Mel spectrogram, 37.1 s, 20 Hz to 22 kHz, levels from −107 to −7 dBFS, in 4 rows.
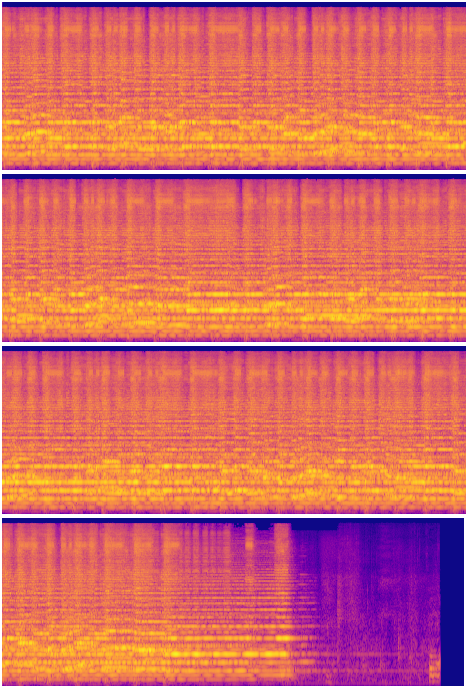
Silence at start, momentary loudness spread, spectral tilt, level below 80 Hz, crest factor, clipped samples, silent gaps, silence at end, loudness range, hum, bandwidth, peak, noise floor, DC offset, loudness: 0 s; 3 LU; 0 dB/octave; -72 dBFS; 16 dB; under 0.1%; none; 0.5 s; 2 LU; none; 19.5 kHz; -2 dBFS; -58 dBFS; under 0.1%; -15 LUFS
